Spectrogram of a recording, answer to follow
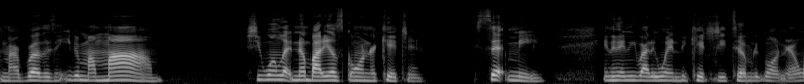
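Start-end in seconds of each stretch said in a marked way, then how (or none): none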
